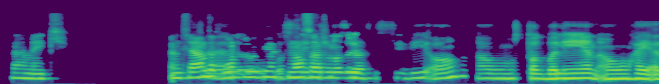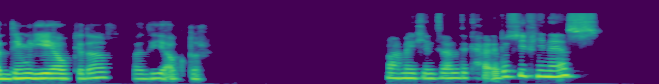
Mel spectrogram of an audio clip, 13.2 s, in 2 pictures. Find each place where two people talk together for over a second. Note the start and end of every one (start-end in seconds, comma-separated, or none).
2.0-3.4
